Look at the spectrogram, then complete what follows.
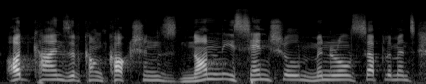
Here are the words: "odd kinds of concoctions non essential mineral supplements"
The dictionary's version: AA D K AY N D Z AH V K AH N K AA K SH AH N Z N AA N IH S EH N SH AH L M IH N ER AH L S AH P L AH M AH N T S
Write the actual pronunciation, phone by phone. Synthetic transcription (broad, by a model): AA D K AY N D Z AH V K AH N K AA K SH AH N Z N AA N IH S EH N SH AH L M IH N ER AH L S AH P L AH M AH N T S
